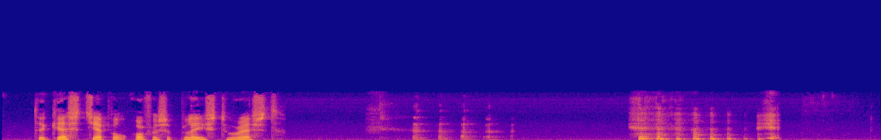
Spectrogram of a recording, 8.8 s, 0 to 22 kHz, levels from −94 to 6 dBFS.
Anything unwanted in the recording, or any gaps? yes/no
yes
